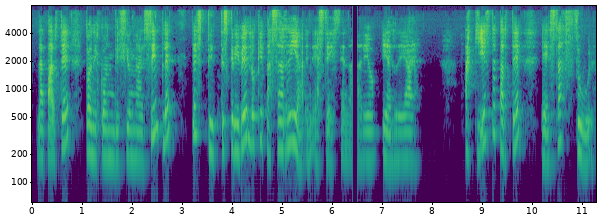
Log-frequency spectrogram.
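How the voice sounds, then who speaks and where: Slow, husky-voiced woman teaching grammar. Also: medium pitch, a little mellow, dull audio. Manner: patient, step-by-step instructions to students. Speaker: Spanish teacher. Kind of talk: recorded grammar lesson.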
